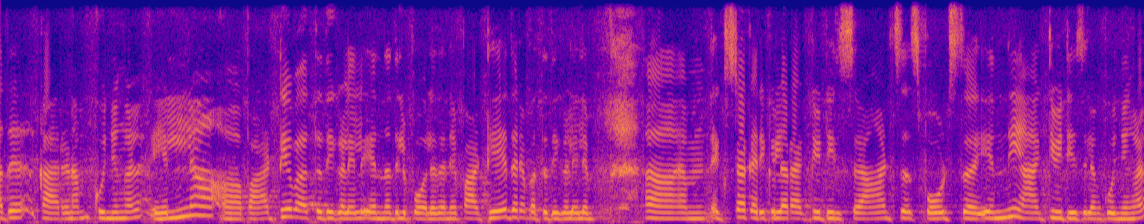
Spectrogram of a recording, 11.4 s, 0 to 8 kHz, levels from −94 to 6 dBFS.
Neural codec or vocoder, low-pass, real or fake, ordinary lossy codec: none; none; real; none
